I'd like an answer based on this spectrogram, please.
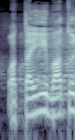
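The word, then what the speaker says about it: الطيبات: এখন যদি আমরা বলি ওয়াত-তাইয়্যি ওয়াত-তাইয়্যি, এই ত অক্ষরটা তখন তাইয়ের উচ্চারণ আসতেছে, তাহলে এটা অক্ষর আলাদা এটা অক্ষর আলাদা। ওয়াত-তাইয়্যিবাতু যখন আমরা পড়ব তখন পবিত্রতা এর অর্থ আসবে না।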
